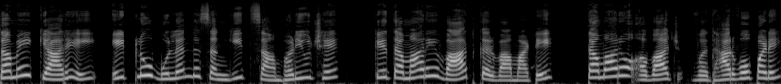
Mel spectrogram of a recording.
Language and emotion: Gujarati, neutral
